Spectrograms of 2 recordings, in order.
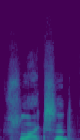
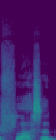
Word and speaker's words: flaccid: Flaxid. Some people say flaccid, but flaxid is the correct pronunciation or the original pronunciations not even worth fighting about anymore.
